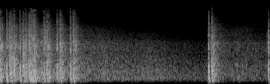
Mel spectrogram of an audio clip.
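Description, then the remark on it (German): A rapid volley of sharp fireworks bangs and crackles opens, then a long fading rumble, followed by two more loud isolated bursts near the end. “zu Feuerwerkstönen”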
